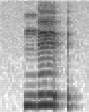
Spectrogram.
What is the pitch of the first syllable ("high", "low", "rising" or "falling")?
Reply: falling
